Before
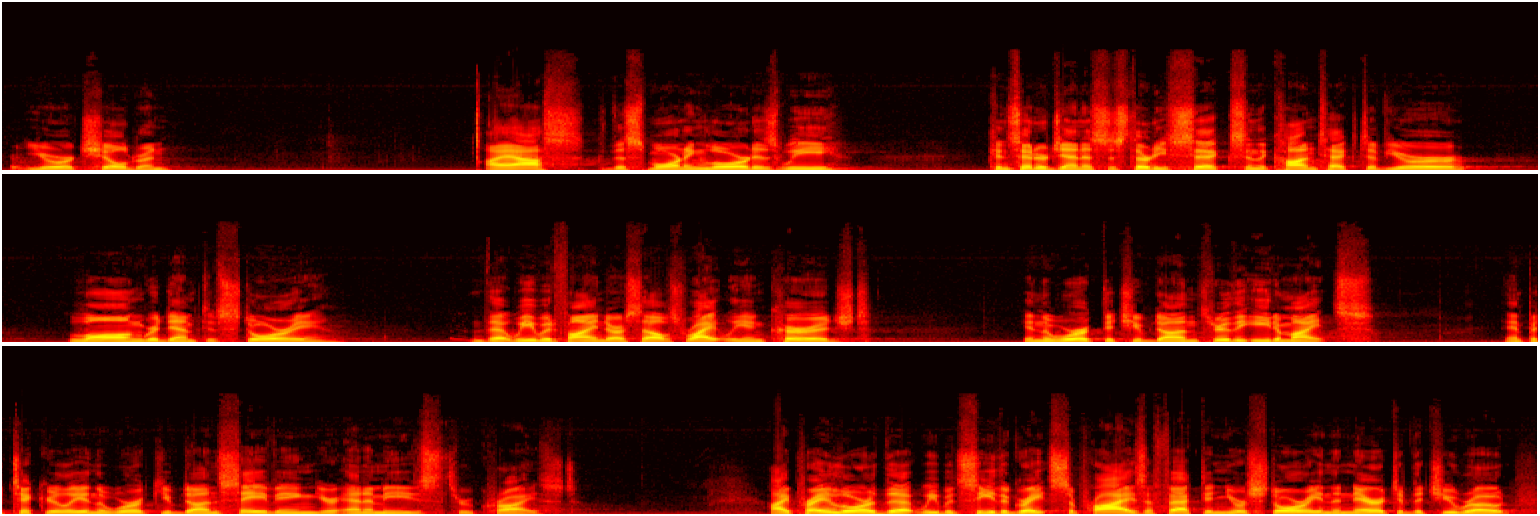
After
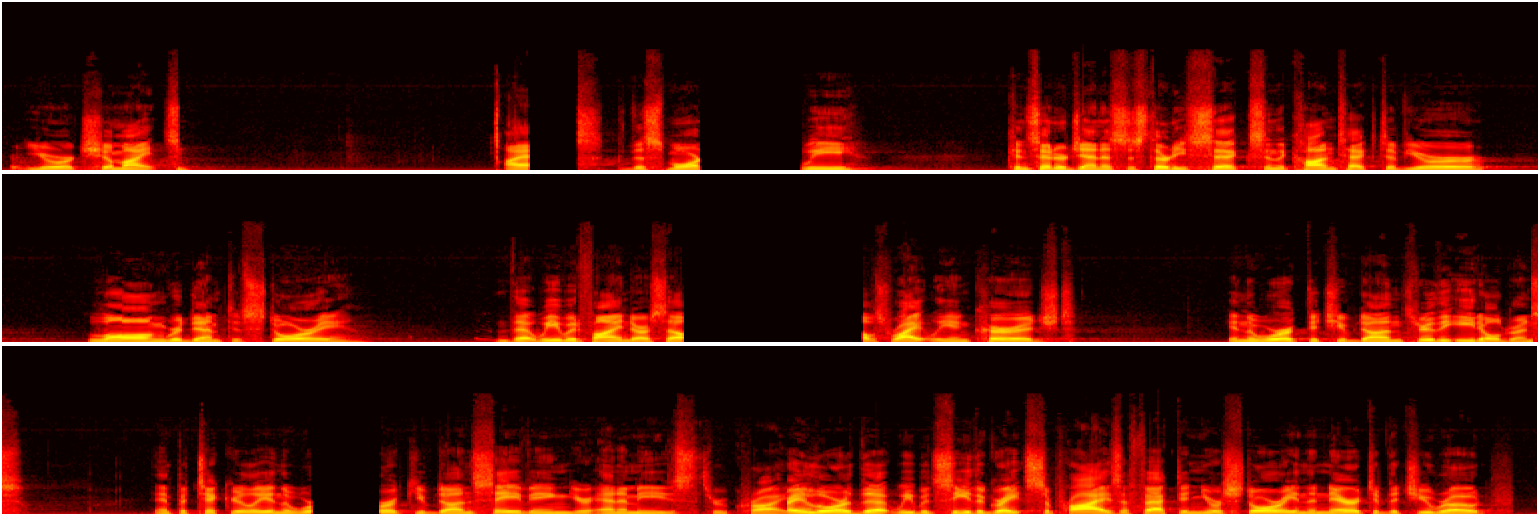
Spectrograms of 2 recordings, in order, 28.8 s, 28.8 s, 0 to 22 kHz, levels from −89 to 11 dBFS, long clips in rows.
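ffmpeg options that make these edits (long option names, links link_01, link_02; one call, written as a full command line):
ffmpeg -i in.wav -filter_complex "[0:a]asplit=14[link_01][link_02][link_03][link_04][link_05][link_06][link_07][link_08][link_09][link_10][link_11][link_12][link_13][link_14];[link_01]atrim=end=0.692[link_15];[link_02]atrim=start=17.588:end=18.002[link_16];[link_03]atrim=start=0.978:end=3.17,asetpts=PTS-STARTPTS,afade=type=out:start_time=2.188:duration=0.004:curve=hsin[link_17];[link_04]atrim=start=3.17:end=3.48,asetpts=PTS-STARTPTS,volume=0[link_18];[link_05]atrim=start=3.48:end=4.24,asetpts=PTS-STARTPTS,afade=type=in:duration=0.004:curve=hsin,afade=type=out:start_time=0.756:duration=0.004:curve=hsin[link_19];[link_06]atrim=start=4.24:end=4.88,asetpts=PTS-STARTPTS,volume=0[link_20];[link_07]atrim=start=4.88:end=10.234,asetpts=PTS-STARTPTS,afade=type=in:duration=0.004:curve=hsin[link_21];[link_08]atrim=start=10.23:end=10.72,asetpts=PTS-STARTPTS,asetrate=41013,aresample=44100,atrim=end_sample=23235,asetpts=PTS-STARTPTS[link_22];[link_09]atrim=start=10.716:end=13.7,asetpts=PTS-STARTPTS,afade=type=out:start_time=2.98:duration=0.004:curve=hsin,apad=pad_dur=1.12[link_23];[link_10]atrim=start=13.7:end=17.592,asetpts=PTS-STARTPTS,afade=type=in:duration=0.004:curve=hsin[link_24];[link_11]atrim=start=0.688:end=0.982[link_25];[link_12]atrim=start=17.998:end=19.97,asetpts=PTS-STARTPTS,afade=type=out:start_time=1.968:duration=0.004:curve=hsin,apad=pad_dur=0.43[link_26];[link_13]atrim=start=19.97:end=22.522,asetpts=PTS-STARTPTS,afade=type=in:duration=0.004:curve=hsin[link_27];[link_14]atrim=start=24.258[link_28];[link_15][link_16]acrossfade=duration=0.004:curve1=hsin:curve2=hsin[link_29];[link_17][link_18][link_19][link_20][link_21]concat=n=5:v=0:a=1[link_30];[link_29][link_30]acrossfade=duration=0.004:curve1=hsin:curve2=hsin[link_31];[link_31][link_22]acrossfade=duration=0.004:curve1=hsin:curve2=hsin[link_32];[link_23][link_24]concat=n=2:v=0:a=1[link_33];[link_32][link_33]acrossfade=duration=0.004:curve1=hsin:curve2=hsin[link_34];[link_34][link_25]acrossfade=duration=0.004:curve1=hsin:curve2=hsin[link_35];[link_26][link_27]concat=n=2:v=0:a=1[link_36];[link_35][link_36]acrossfade=duration=0.004:curve1=hsin:curve2=hsin[link_37];[link_37][link_28]acrossfade=duration=0.004:curve1=hsin:curve2=hsin" out.wav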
